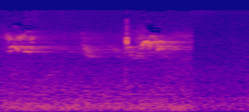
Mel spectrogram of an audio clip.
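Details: Adult male house sparrow with a black bib, in New York City, giving its basic chirp: a run of bright, high chirps for about a second and a half, over a low background rumble.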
